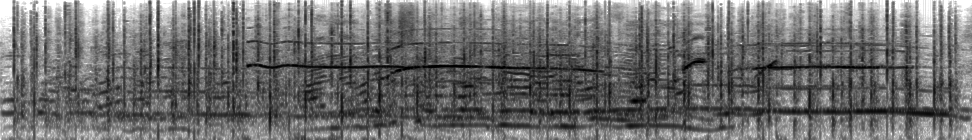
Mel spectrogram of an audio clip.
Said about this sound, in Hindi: एक बार जोरदार तालियों से स्वागत किया जाए इनका।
